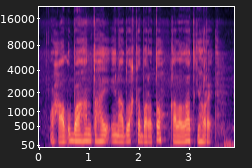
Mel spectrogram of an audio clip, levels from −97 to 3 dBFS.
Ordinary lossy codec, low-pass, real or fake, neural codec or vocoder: none; none; real; none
